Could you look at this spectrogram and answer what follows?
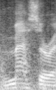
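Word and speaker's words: Massa: 2016, you had Filipe Masa and Filipe Nasser, but the way the British commentators would pronounce that is Masser and Nasser.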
